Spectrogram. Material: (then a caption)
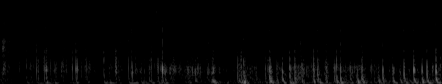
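Leather. Long nails scratch and tap on a black leather bifold wallet, making a quiet, dense run of dry scratches and soft, quick taps. The sound sits mostly in the low and middle range with little brightness, and each tap dies away almost at once.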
